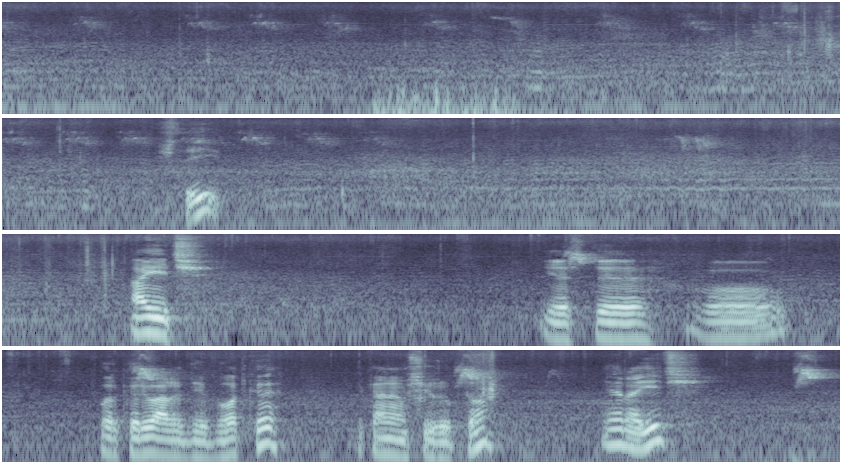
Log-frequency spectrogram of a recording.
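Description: Honeybees buzz in a steady hum close by.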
